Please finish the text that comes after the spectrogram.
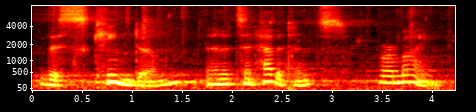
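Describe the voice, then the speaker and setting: A woman's voice: low voice, lively intonation, mellow, echoey room, a little hiss or hum. A woman voicing a proud, smug female dragon in human form, haughty and teasing, in an ASMR roleplay. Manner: haughty, teasing, slow and deliberate.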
